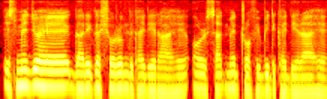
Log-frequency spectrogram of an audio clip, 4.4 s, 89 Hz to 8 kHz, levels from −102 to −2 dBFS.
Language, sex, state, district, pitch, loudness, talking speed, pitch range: Hindi, male, Arunachal Pradesh, Longding, 135 Hz, -17 LUFS, 275 wpm, 130-150 Hz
